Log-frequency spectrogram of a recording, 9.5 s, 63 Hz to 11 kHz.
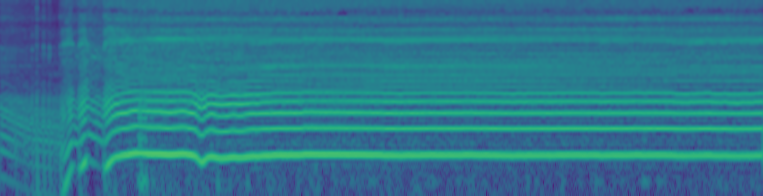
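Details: Holtzfforma 372 clone chainsaw with an impulse-line modification, after a pressure test: it snaps up to a high, steady full-throttle scream and holds evenly, with no surging or sagging that would suggest lean running. It runs normally.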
